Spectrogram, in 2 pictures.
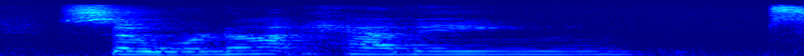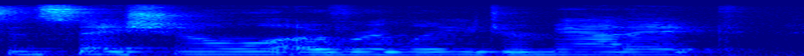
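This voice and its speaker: Fairly slow speech in an American accent, with audible room echo and noticeable background noise. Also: woman. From East Ridge, Tennessee (US South). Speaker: literature teacher. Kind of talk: recorded class lecture. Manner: casual, conversational.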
